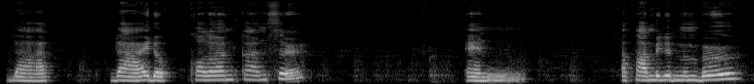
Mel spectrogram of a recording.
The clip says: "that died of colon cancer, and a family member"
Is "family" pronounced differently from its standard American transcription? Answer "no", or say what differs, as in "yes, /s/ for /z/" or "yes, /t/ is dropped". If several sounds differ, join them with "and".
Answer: yes, /p/ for /f/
